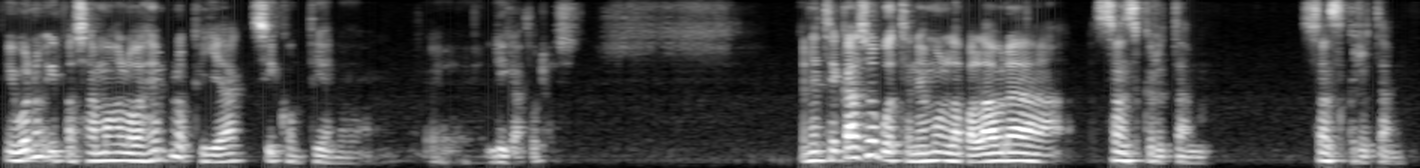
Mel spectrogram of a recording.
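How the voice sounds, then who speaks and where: A man explaining a writing lesson slowly, with frequent fillers and restarts. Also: medium pitch, darkish tone. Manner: hesitant, many restarts and fillers; slow, explanatory. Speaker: language teacher. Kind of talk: online lesson.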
